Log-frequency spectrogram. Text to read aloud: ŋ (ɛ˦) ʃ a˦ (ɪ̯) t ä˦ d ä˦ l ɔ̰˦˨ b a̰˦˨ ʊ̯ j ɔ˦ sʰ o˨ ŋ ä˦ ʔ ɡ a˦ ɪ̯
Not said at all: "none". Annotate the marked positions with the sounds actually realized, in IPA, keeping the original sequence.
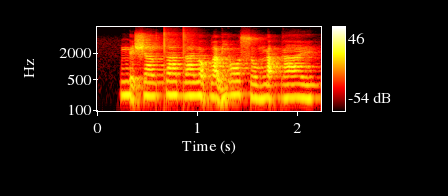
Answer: ɛ̰˦˨, ʊ̯

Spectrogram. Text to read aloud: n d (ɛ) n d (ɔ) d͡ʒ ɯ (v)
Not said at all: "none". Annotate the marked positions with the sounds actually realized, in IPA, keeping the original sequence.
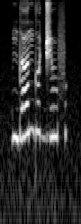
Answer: ɜ, o, f

